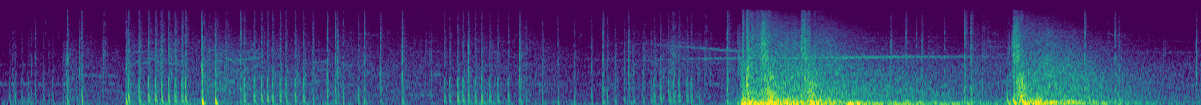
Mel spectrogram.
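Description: Artillery fire in the WWII strategy game Gates of Hell, a series of sharp gunfire cracks followed by two heavy, booming blasts that roll out and fade, with voices talking over the battle.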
